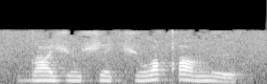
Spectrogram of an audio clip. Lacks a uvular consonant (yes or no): no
